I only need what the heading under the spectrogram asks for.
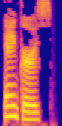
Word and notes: anchors: British English

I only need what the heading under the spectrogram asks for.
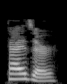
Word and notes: kaiser: British English

